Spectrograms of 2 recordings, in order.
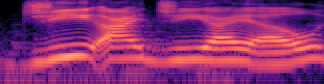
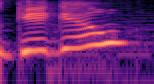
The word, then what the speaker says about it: gigil: just can't stand it how do you pronounce that g-i-g-i-l giggle g-gill gigil i can't sign off until i know because i don't think it's giggle hard g it is giggle or gidjill giggle well i feel it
